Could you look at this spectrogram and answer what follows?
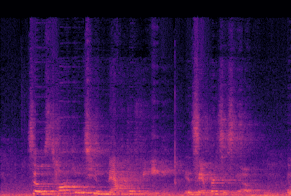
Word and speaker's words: McAfee: what is it what was it how to pronounce the company name people thought it was maffy and they knew the minute that they just did McAfee that those people were inside the fun because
